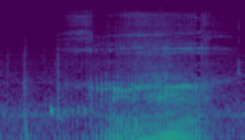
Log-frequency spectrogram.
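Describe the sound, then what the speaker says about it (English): A sleeping character snores in Dragon Quest VII Reimagined, one slow drawn-out rasping snore that swells and fades after a few faint soft breaths, alone and fairly quiet. "Oh, some snoring action"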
